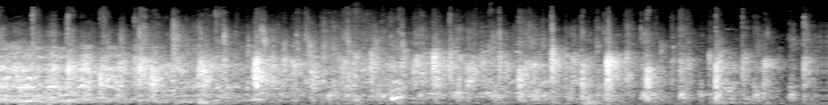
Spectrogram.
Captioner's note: laughter; applause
